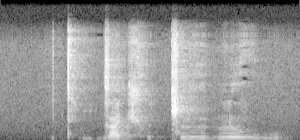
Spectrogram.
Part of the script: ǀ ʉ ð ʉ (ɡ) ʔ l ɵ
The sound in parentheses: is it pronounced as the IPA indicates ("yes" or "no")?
no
